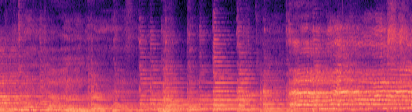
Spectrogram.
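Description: A woman singing into a microphone, accompanied by a man playing an acoustic guitar. About six seconds in her voice comes in louder on a long held note.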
